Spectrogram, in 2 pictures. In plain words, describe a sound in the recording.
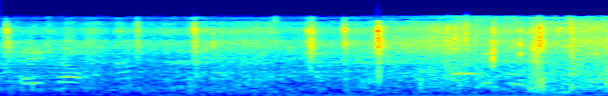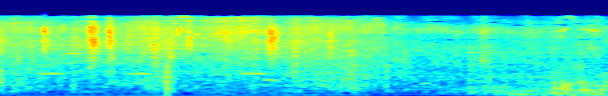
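Skis swish over packed snow as skiers glide past.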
